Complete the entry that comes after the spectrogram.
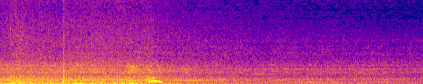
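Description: Electric passenger train running under the bridge and away along the track, the rumble of its wheels on the rails loud at first and then fading steadily.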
